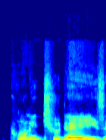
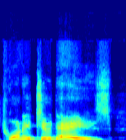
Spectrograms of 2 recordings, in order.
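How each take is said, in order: First: Said in the usual way. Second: "Twenty-two days" punched higher; emphatic. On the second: Real, not acted. Host reads a fan's wedding countdown, emphatic.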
